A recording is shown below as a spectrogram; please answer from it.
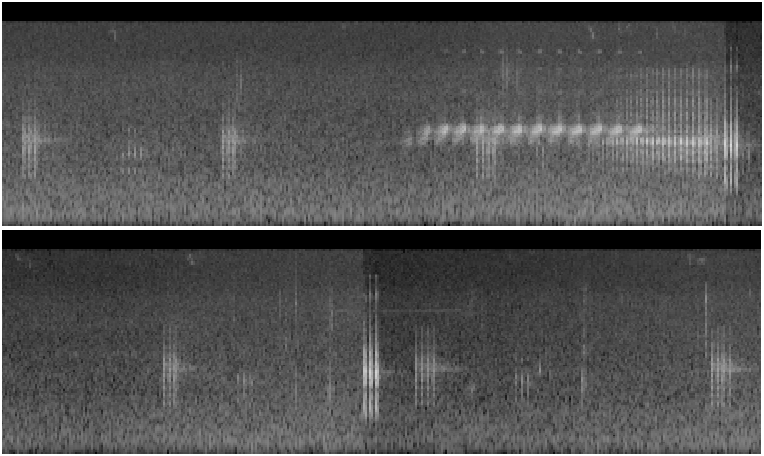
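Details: Spotted grass frog (Limnodynastes tasmaniensis) giving one rapid series of clucking pulses that grows louder over about three seconds, followed by scattered single clicks and a quiet background.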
